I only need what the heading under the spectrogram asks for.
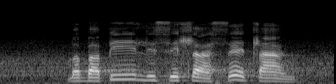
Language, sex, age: Southern Sotho, male, 22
